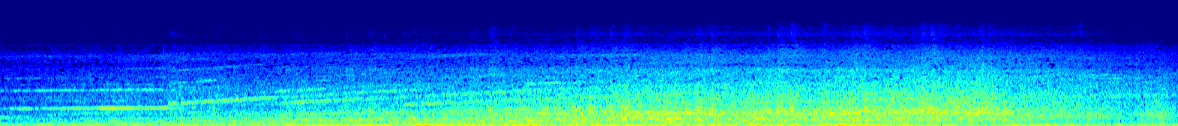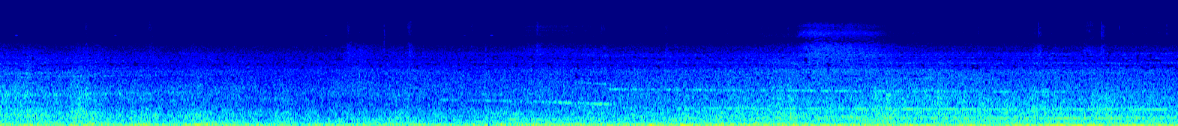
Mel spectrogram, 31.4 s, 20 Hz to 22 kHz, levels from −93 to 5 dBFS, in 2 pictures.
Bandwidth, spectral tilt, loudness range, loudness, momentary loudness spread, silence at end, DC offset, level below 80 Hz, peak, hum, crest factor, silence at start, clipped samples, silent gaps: 7.8 kHz; -8 dB/octave; 16 LU; -36 LUFS; 17 LU; 0 s; under 0.1%; -38 dBFS; -16 dBFS; none; 18 dB; 0 s; under 0.1%; none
